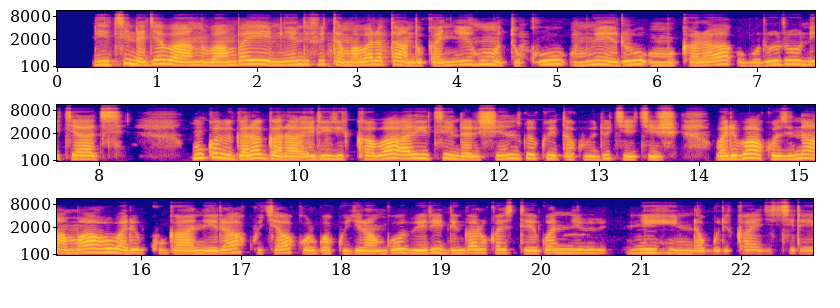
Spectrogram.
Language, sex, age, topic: Kinyarwanda, female, 25-35, education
